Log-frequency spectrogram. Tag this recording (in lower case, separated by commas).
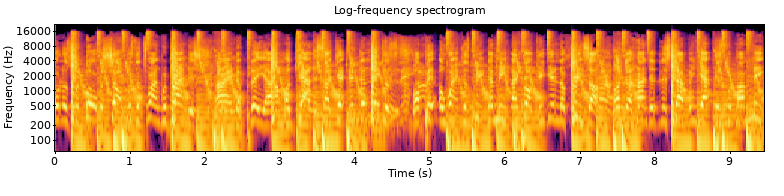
rapping, music, hip hop music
